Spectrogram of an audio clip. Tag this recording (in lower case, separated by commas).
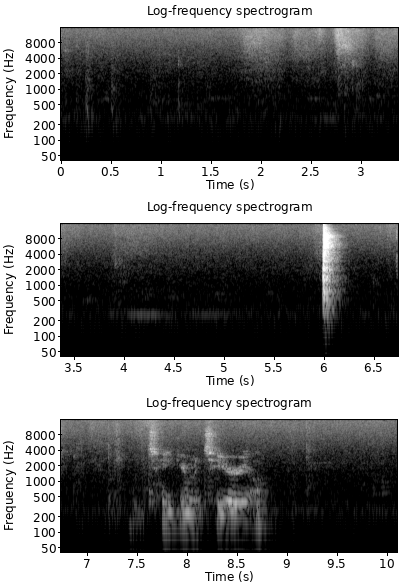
speech, inside a small room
